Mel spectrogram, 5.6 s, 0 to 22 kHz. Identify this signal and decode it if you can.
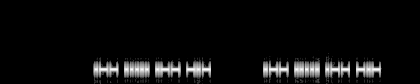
Morse code, heard as a keyed tone, about 34 wpm, 700 Hz. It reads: W5WK W5WK
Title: USA Call Signs - 4 Characters - Repeated 2x - 35wpm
